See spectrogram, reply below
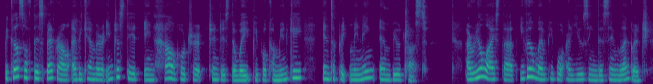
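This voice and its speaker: A young adult woman from Taiwan talks through her research journey in a steady, earnest presentation. Her voice is soft and mellow with a mid-range pitch. She sounds thoughtful and reflective throughout. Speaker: graduate student presenter. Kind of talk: scripted presentation.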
